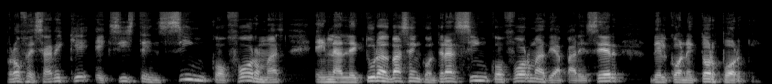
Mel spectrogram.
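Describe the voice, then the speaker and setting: A man with a Peruvian Spanish accent teaches at an unhurried pace, his voice bright and lively in pitch. He repeats each rule slowly and addresses the listener directly as a fellow teacher. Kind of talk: recorded lesson for teachers.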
